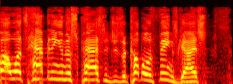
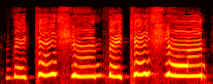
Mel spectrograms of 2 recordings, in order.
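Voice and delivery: high, slow singsong vacation, vacation; dreamy singsong; 9 semitones higher, much slower than usual. Pretend. Pastor picturing leaving for Hilton Head, high slow singsong. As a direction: stretch each vacation out like a happy chant.

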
